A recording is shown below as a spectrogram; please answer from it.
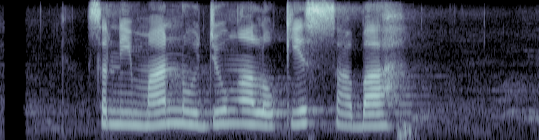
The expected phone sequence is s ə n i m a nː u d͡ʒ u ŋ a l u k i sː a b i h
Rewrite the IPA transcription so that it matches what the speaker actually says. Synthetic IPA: s ə n i m a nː u d͡ʒ u ŋ a l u k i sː a b a h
